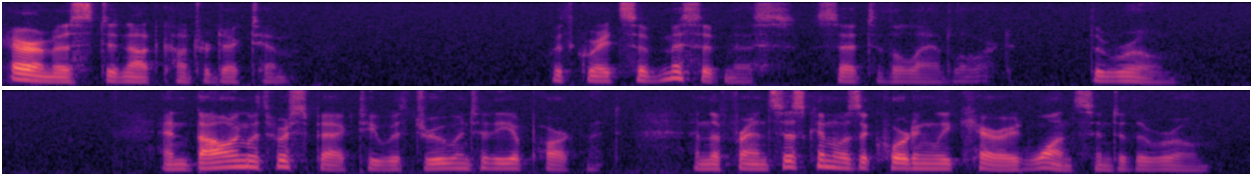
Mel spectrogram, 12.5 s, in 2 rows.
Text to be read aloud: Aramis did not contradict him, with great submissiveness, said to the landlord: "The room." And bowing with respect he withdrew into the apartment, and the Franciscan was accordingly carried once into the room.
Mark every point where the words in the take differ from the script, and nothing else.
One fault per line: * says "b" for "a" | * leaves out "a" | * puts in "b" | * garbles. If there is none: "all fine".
all fine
